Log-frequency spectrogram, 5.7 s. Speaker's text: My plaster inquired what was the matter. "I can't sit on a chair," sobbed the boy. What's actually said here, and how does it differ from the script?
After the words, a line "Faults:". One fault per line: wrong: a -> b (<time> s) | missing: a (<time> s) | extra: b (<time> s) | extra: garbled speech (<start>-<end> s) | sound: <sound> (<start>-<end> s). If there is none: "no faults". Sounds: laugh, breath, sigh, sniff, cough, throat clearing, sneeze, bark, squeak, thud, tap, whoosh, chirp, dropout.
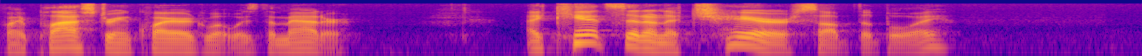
My plaster inquired what was the matter. "I can't sit on a chair," sobbed the boy.
Faults:
no faults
